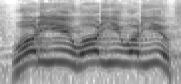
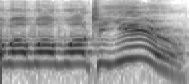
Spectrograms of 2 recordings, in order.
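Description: First: Each woe stressed and ringing, mildly proclaimed; solemn woe. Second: Loud, drawn-out woe, woe, woe to you, slow; dramatic woe. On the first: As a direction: give the woe a lightly dramatic weight. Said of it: "seven statements where he goes". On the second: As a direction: boom out each woe slowly like a prophet. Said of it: "I'm gonna give you the woe". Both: Shown as a demonstration.

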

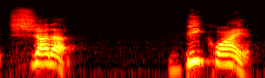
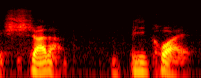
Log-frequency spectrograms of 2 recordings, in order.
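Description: First: Emphatic command. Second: Soft, low shut up and be quiet; quiet inner command. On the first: Preacher voicing Jesus silencing the demon, loud and emphatic. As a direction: bark it out like Jesus rebuking the demon. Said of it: "He means that emphatic". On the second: Believer silencing distracting inner voices, quiet and low. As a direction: say it firmly under your breath to yourself. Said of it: "you need to imitate Jesus". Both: Shown as a demonstration.

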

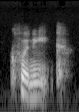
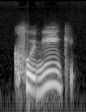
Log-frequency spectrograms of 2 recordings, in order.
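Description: First: Said in the usual way. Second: Clinique lifted high with a rise; rising emphasis. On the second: Real, not acted. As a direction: repeat Clinique higher, as if underlining it. Names brand, then repeats it.

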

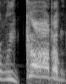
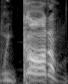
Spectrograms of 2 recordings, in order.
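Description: First: Excited. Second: Triumphant shout. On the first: Pulling kid up onto shore. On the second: Friends hauling the kid back onto shore, shouting in triumph. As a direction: yell it out as you haul him up. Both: Retold or imitated.

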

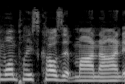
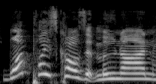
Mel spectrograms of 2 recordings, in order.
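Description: First: Monon said MOH-non, short and lower. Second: Moonon said MOO-non with a long oo. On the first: Telling listeners the other name, short Monon. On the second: Telling listeners the two ways, long-oo Moonon. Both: Shown as a demonstration.

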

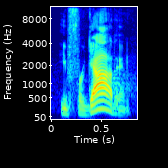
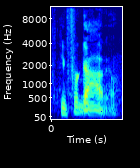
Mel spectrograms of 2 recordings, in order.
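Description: First: Said in the usual way. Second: Much softer, letting it sink in; hushed repeat. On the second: Real, not acted. Preacher repeats that the cupbearer forgot Joseph, hushed. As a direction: drop the volume right down. Line repeated softly for effect.

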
